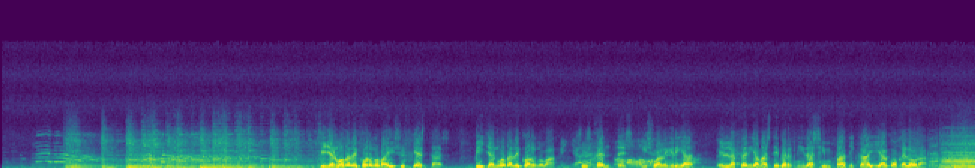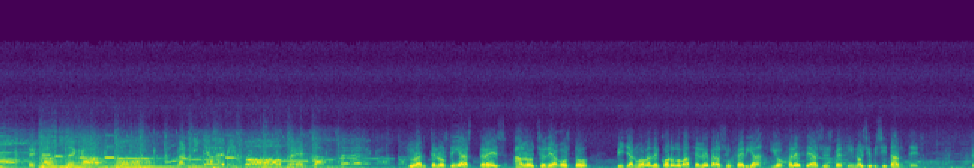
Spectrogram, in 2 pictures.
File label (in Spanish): Cuña de radio; La Voz de los Pedroches; publicitando la Feria y el Museo en 1980; cordobapedia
